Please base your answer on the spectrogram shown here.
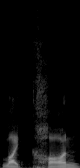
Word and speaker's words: Lycaon: I think his name is actually pronounced Lycaon, but I don't care. Lycaon sounds cooler to me.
